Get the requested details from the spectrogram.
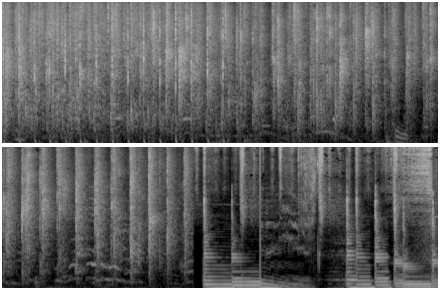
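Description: A small group claps rapidly and unevenly for about nine seconds, a crisp, busy patter of hands, before it cuts off and loud tonal music with a steady low beat takes over.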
